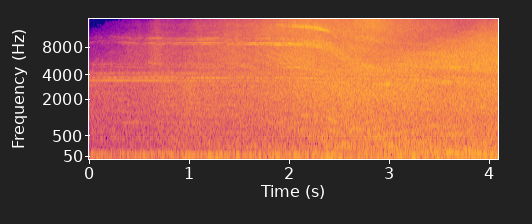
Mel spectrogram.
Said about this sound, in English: Ah, beautiful, whirlybirds. Yeah, lovely, lovely, good old helicopters there. And, very nice Black Hawk, very nice. Didn't have the turbo, but a nice little maneuver anyway.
